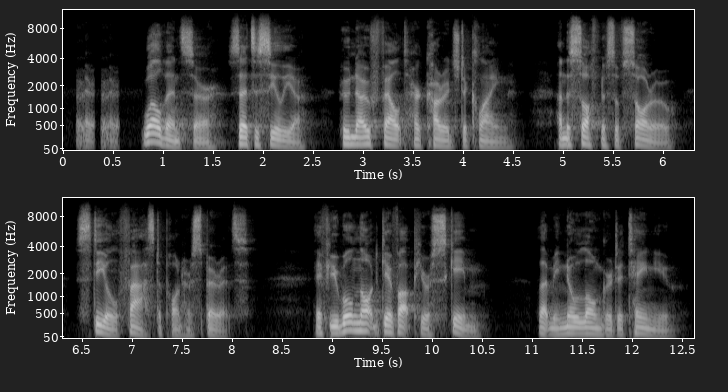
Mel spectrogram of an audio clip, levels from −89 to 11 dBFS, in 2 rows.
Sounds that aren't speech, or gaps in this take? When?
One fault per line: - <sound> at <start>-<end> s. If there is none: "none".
- laugh at 0.1-0.6 s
